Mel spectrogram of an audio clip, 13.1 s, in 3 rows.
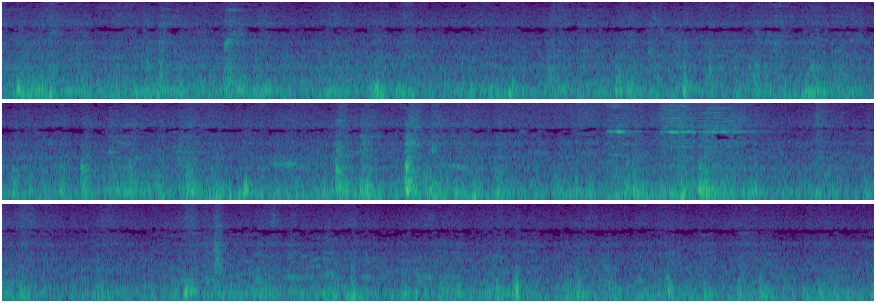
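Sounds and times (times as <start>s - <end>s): train coach rumbling: 0.0s - 13.0s
high-pitched wheel squeal: 7.4s - 8.3s.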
